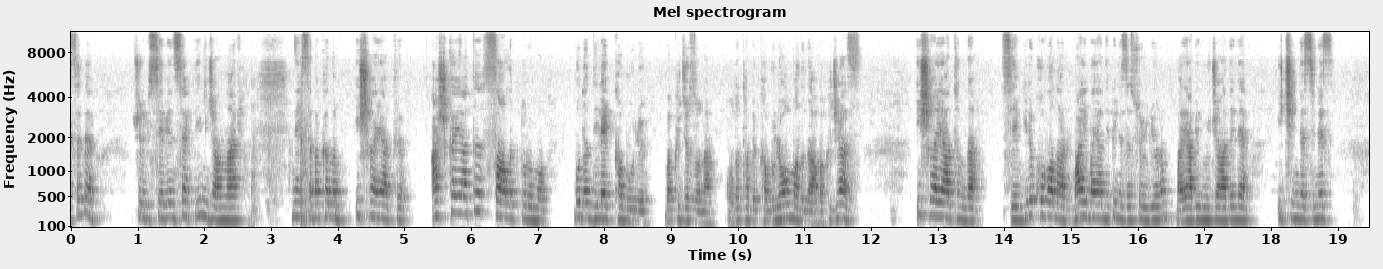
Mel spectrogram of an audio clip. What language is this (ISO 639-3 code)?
tur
